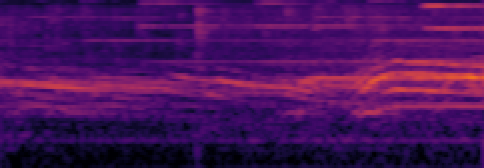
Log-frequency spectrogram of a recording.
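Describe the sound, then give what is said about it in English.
A cat in a film yowls in a long, wavering cry that sags low, then rises and holds steady near the end, clear over a faint background. “Alright, that was just a random cat hanging out with the werewolves.”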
